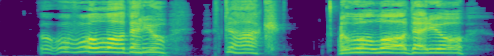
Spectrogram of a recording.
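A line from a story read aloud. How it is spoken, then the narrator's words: Relieved hoarse rasp. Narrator (Ukrainian): полегшено захрипів Руквуд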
